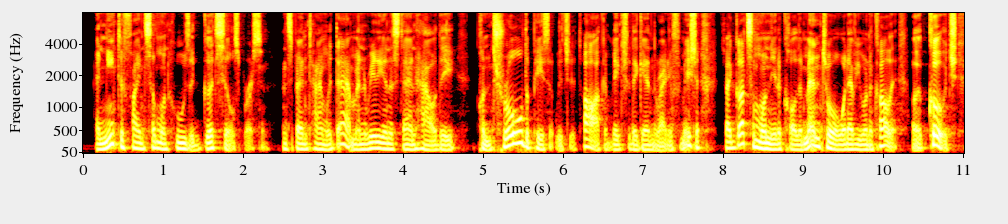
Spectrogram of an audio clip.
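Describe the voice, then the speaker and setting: Talking at a very fast pace, a man with a medium pitch and a dark, mellow tone shows ordinary pitch variation. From Nigeria. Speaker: tech executive. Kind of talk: podcast interview.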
